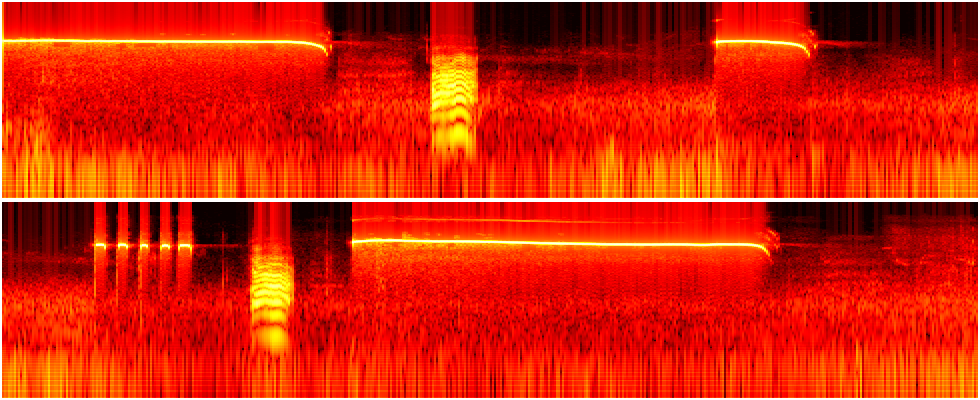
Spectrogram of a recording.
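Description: Gundog training whistle: one long, steady, high blast that ends about two seconds in, a short blast near the middle, a quick run of about five short pips, then another long blast of about two and a half seconds. The long blasts are stop whistles to halt and sit the spaniel out on a retrieve. Two brief shouted calls fall between the whistles.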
